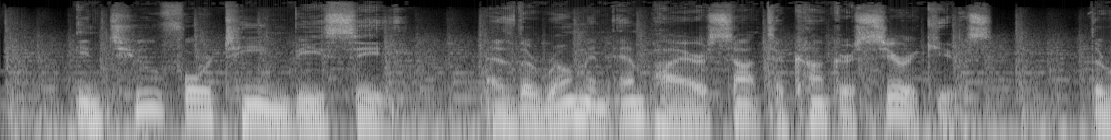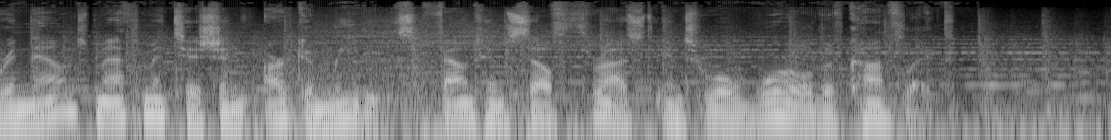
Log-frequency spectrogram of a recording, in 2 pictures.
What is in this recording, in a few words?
Documentary Narration; Archimedes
